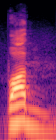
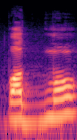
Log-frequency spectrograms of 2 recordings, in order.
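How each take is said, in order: First: The m is silent and d is doubled. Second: The m sound is clearly pronounced after d. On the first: "কিন্তু পদ্ম কেন বলছি? ... ম ফলা vanish হয়ে যায়" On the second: "আমাদের তো বলা উচিত ছিল পদ্ম"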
